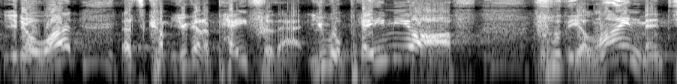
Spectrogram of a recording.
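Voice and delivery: loud, high acted scolding; strict dad. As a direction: lay down the law as an exasperated father. Acted strict father scolding his son.

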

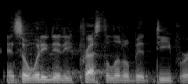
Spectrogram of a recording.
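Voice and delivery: ordinary talk, nothing marked

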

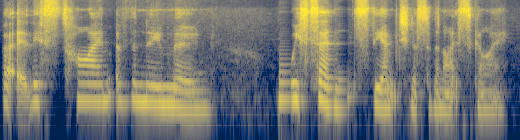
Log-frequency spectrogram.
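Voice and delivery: calm and unhurried, long pauses; guided meditation. Acted. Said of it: "So now I'd like to lead us in a short new moon meditation".

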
